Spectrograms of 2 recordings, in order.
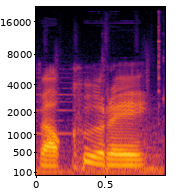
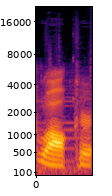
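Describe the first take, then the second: First: The name begins with a V sound. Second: The name begins with a W sound. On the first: "the W is supposed to be pronounced like all Germanic, so it's just a V" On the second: "it's it's Walker. I'm American"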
